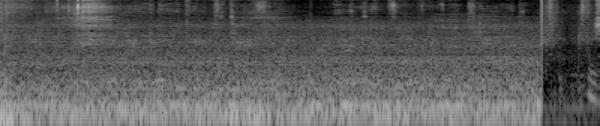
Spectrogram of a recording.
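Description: Car interior noise while driving, heard inside the cabin: a steady low road and engine rumble. It cuts off suddenly about five and a half seconds in.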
